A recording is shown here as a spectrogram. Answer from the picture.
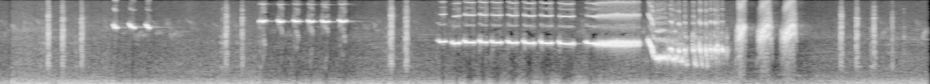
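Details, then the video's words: Tame white-rumped shama kept without a cage, singing a varied song of clear whistled notes, rapid repeated chips and a loud rising-falling slurred phrase, with sharp clicks between phrases. "BURUNG MURAI BATU JINAK TANPA SANGKAR JERUJI‼️Keistimewahnya burung murai batu"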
